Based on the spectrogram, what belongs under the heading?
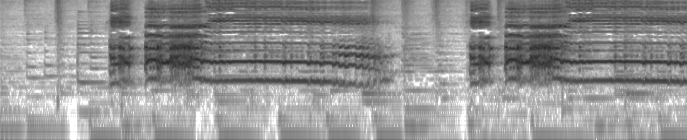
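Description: A rooster crowing twice: two long cock-a-doodle-doos of about three seconds each, the first starting about a second in and the second a little after halfway.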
